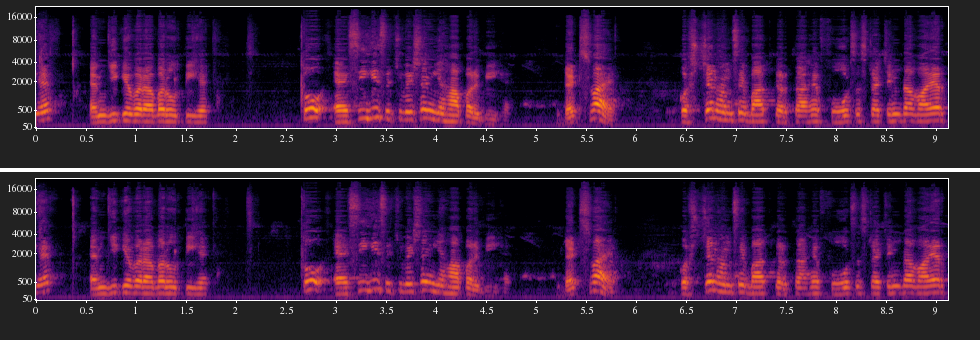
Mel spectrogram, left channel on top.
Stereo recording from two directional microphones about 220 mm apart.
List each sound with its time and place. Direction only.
0.5 s speech: 25° left (ahead or behind)
2.9 s speech: centre (ahead or behind)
